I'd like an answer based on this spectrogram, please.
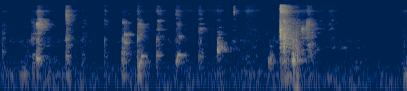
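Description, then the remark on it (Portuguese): Gulping and sloshing as someone drinks water straight from a bottle, a quick irregular run of swallows ending in a louder splashy gulp, with no talking. “Cada vez que a minha mãe me vê tomando garrafa assim na água, ela diz que é um horror, gente.”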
